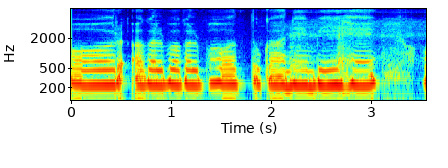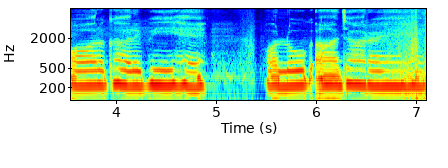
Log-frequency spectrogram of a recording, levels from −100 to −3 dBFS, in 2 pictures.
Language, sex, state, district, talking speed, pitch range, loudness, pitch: Hindi, female, Uttar Pradesh, Jyotiba Phule Nagar, 135 wpm, 225-240 Hz, -21 LUFS, 230 Hz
